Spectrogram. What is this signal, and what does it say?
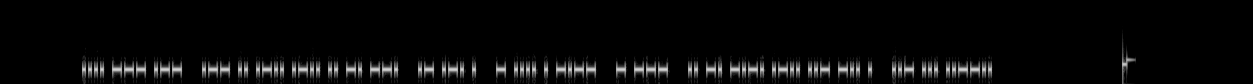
Morse code, heard as a keyed tone, about 40 wpm, 700 Hz. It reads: HOW WILLING ARE THEY TO INCLUDE US?
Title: Sentences from Top 1000 Words - Review Part 3 - 40wpm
